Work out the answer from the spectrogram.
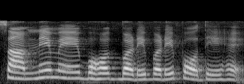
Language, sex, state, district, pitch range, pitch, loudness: Hindi, female, Maharashtra, Gondia, 235-285 Hz, 255 Hz, -16 LUFS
